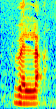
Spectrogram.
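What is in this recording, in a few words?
"belaa", Teotitlán del Valle Zapotec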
